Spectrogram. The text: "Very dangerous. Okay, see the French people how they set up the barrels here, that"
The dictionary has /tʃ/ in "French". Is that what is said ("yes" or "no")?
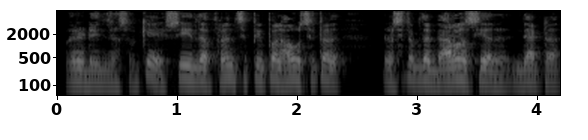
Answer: no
